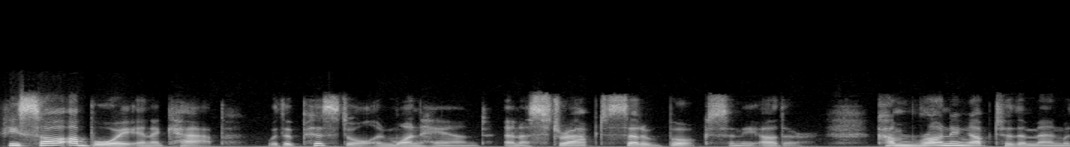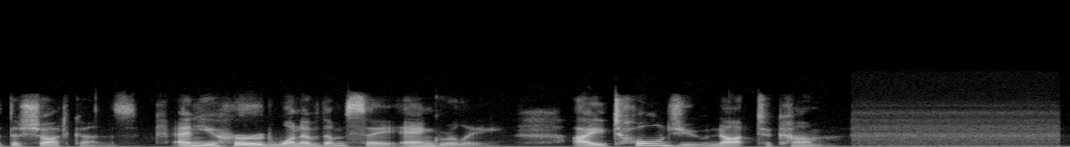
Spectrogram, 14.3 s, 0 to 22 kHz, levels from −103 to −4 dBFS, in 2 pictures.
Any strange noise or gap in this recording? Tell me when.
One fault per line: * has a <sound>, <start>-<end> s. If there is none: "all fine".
all fine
